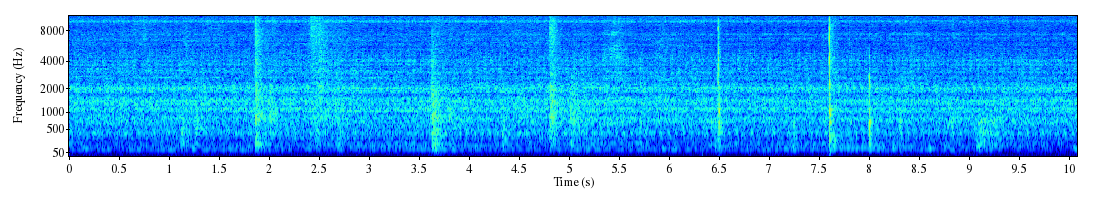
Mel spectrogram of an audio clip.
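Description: Steady hiss with about six sharp, scattered taps: boots stepping and turning on a stone-tiled floor.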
